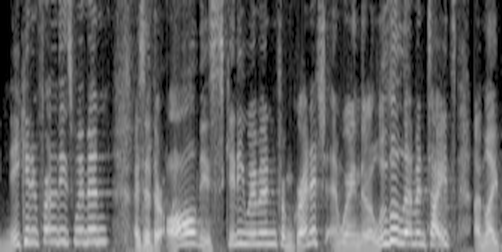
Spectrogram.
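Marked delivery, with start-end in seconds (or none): 0.0-1.5 high-pitched, emphatic mock protest; lightly acted indignant objection; retold protest. Retold protest about locker room. 1.5-4.6 high-pitched mock complaint; lightly acted, indignant griping; retold protest. Retold protest about locker room.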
